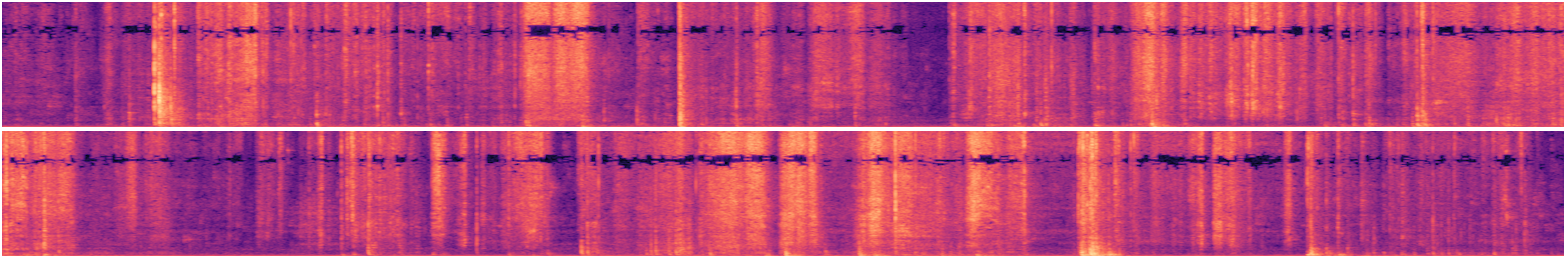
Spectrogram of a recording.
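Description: A cardboard shipping carton and its inner boxes being opened and handled on a wooden table: irregular scrapes, rustles and knocks of cardboard flaps and boxes, with the loudest thump near the end. A steady low hum runs underneath.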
